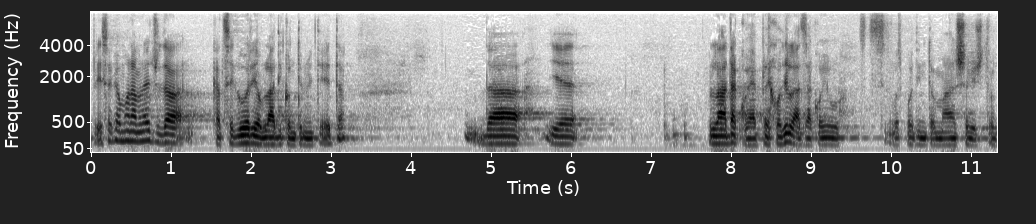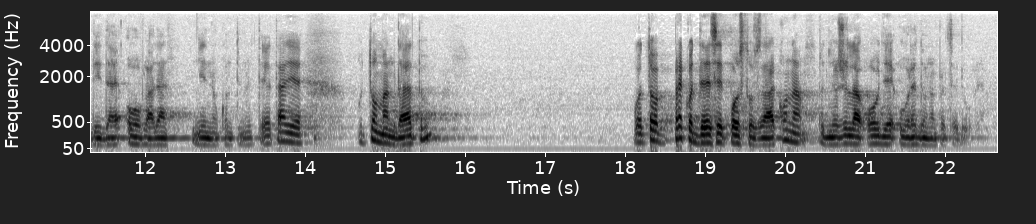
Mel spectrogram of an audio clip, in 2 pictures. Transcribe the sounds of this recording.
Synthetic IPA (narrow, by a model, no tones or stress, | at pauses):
pɾije̞sʋe̞ɡamoːɾamɾet͡ʃd̪a̰kad̪seɡoʋoɾioʋlˠaːd̪iko̞nt̪inuit̪ḛːt̪a | d̪aje | ʋlˠaːd̪ako̞jajepɾexo̞d̪ilazako̞juːɡospo̞d̪int̪o̞maːʃe̞ʋit͡ʃt̪vud̪id̪aje̞ʔo̞ʋoːʋlaːd̪aned̪noɡkːo̞nt̪inuit̪eːt̪aje | ut̪oːmːand̪aːt̪u | ɡo̞t̪oʋopɾe̞ko̞d̪ed̪eset̪̚po̞st̪o̞zaːko̞napɾid̪lˠoʒilaʔo̞ːʋd̪je̞ʔuɾed̪ounapɾo̞t̪se̞d̪ṵːɾe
